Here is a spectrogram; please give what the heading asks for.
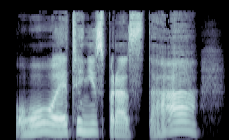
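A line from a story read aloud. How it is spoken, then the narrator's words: Laughing. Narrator (Russian): рассмеялся предводитель Богомилов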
